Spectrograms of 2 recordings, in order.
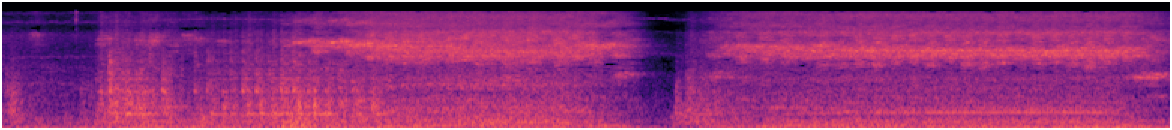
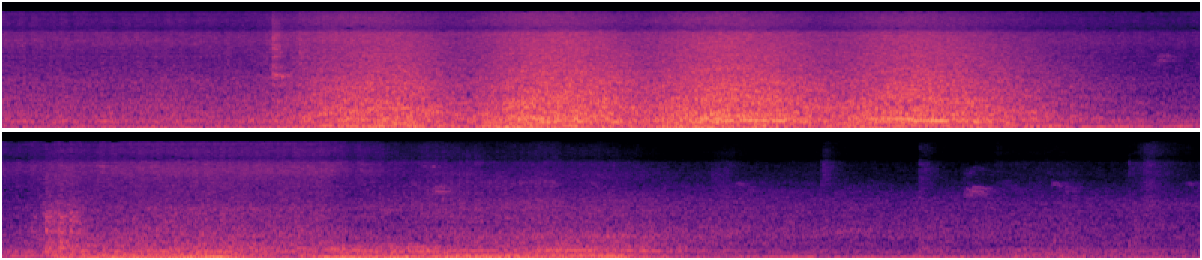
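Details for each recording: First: Power-steering pump drive belt on a van squeals loudly and shrilly over the running engine, dropping out briefly then returning; belt already tightened, squeal persists for years; owner plans rubbing candle or surfboard wax on the belt's inside. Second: Van engine after wax was rubbed onto the power steering pump belt: revs up and settles with no belt squeal, engine warm; the squeal was worst from cold starts.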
